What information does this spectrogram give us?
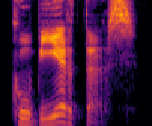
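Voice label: "CUBIERTAS", Spanish; mekanta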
